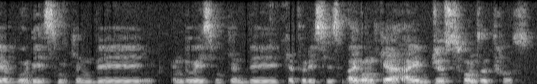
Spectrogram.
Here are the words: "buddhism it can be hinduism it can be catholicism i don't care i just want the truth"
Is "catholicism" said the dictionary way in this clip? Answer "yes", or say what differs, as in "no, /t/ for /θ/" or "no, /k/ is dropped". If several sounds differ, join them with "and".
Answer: no, /t/ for /θ/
